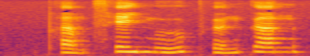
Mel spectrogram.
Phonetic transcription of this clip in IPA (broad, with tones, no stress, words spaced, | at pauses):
pʰɐ˨˩m t͡sʰe˧jmuː˨˥ pʰɵ˨˥nkɐ˥n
